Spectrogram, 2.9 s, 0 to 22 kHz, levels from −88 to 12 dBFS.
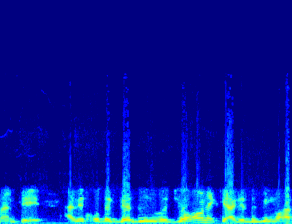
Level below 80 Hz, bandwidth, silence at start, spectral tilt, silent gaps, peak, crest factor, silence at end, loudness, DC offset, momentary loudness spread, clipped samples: -66 dBFS; 11 kHz; 0 s; -5.5 dB/octave; none; -16 dBFS; 14 dB; 0 s; -30 LUFS; under 0.1%; 6 LU; under 0.1%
